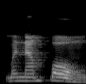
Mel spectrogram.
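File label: "menampung", Malay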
